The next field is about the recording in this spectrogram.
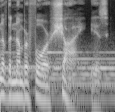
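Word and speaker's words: し: of the number four Shai is is similar to the word for death in Japanese so anything associated with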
